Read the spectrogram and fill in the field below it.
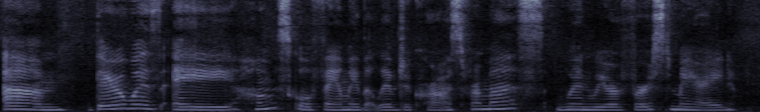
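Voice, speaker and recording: Soft-spoken, a woman talks at a medium pitch and moderate pace with fairly even intonation. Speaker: homeschool group co-founder. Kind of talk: casual podcast interview. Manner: quiet, soft-spoken.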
